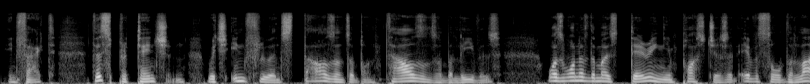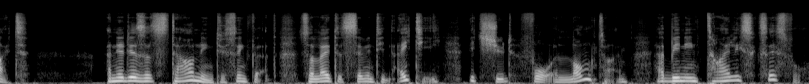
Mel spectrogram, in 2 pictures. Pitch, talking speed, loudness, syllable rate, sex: 130 Hz, 165 wpm, -21 LUFS, 5.4 syllables/s, male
